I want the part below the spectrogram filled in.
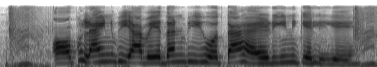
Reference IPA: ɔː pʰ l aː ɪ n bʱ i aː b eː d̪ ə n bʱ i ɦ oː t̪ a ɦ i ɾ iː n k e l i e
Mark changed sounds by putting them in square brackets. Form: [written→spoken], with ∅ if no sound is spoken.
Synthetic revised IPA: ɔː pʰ l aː ɪ n bʱ i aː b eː d̪ ə n bʱ i ɦ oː t̪ a ɦ [i→ɛ] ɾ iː n k e l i e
